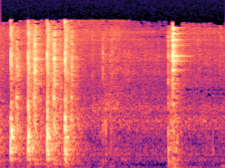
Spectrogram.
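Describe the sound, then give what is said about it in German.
Button mushrooms are added onto cooked sliced meat in a pan, giving four quick clinks and clatters in a steady row, then a pause and one more clatter over a faint background hiss. “Das Geschnetzelte, das Fleisch ist gar. Ich tue jetzt die Champignons da drauf.”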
